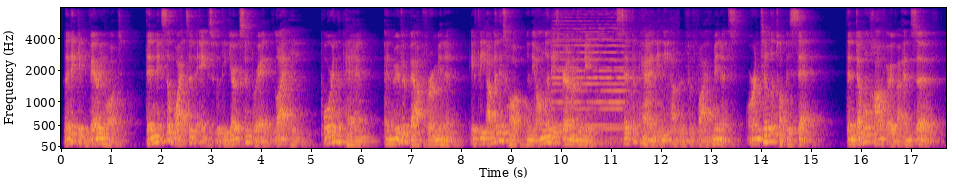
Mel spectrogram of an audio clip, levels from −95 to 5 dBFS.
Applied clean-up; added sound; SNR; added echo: none; Motor vehicle (road); 9 dB; reverberation time 0.9 s.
